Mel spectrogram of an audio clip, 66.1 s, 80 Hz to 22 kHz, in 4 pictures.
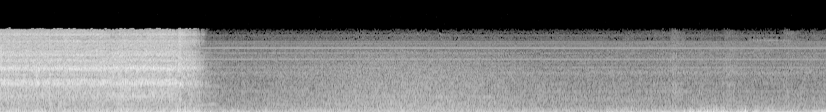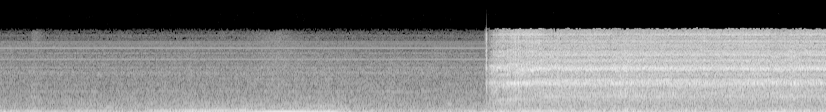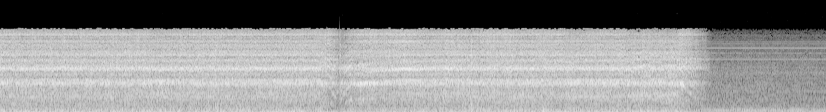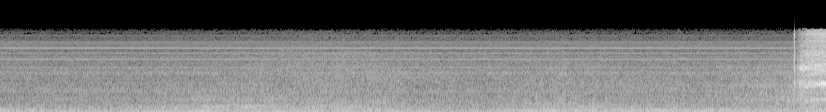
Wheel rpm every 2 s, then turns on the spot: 160, 140, 0, 0, 0, 0, 0, 0, 0, 0, 0, 0, 0, 110, 160, 160, 160, 160, 160, 150, 140, 160, 160, 80, 0, 0, 0, 0, 0, 0, 0, 0, 20.
none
